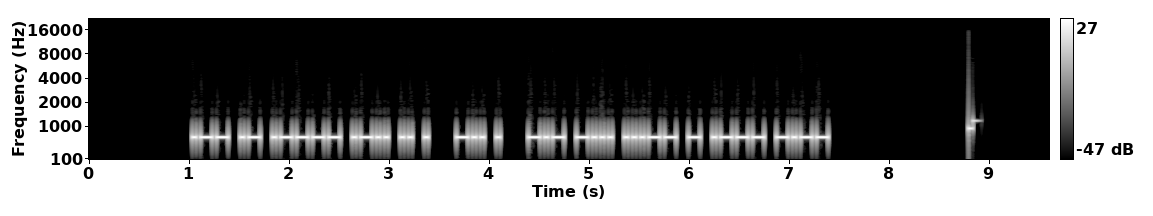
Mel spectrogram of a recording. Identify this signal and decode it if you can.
Morse code, heard as a keyed tone, about 32 wpm, 700 Hz. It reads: WA1LIE DE KB3TJY
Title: USA Callsign DE Callsign - 6 Characters - 30wpm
